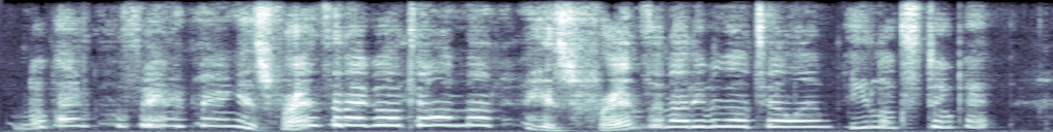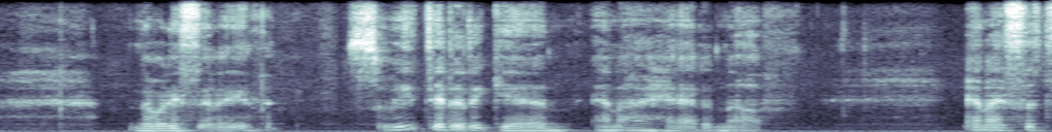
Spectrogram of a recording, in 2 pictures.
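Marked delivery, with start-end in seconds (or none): 0.1-5.0 high, fast, incredulous outburst; exasperated disbelief. Retold or imitated. Woman watching the van stay silent, high, fast and incredulous. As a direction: throw up your hands at his silent friends. Her silent outrage at friends.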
